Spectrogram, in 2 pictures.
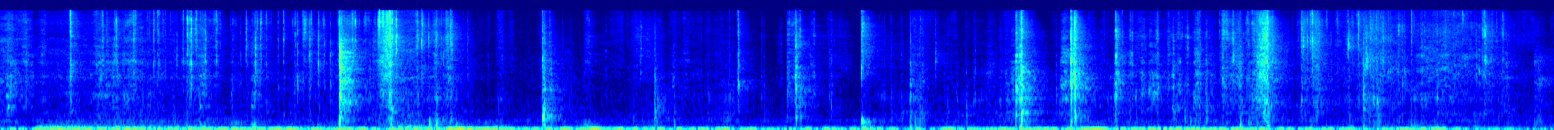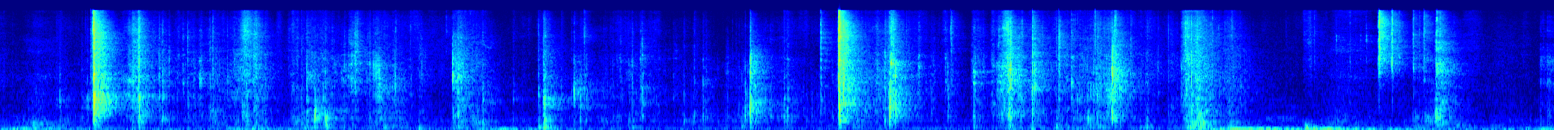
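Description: Cardboard box of trading-card packs being torn open and its foil-wrapped packs handled: continuous paper tearing and crinkling, then from about halfway a run of separate, sharper crinkles and snaps.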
